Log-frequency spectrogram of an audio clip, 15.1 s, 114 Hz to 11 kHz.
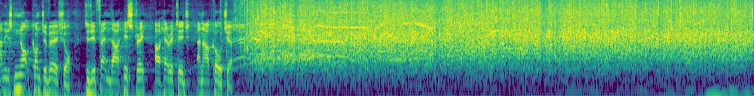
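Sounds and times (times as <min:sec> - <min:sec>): audience applauding: 0:04.6 - 0:15.0.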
